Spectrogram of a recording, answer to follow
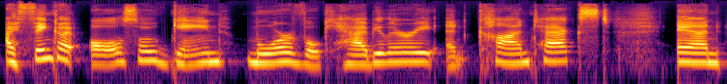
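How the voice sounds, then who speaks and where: A woman's voice: mid-range voice, slow pace. A middle-aged woman talking casually and reflectively, explaining things in an earnest, conversational way as a co-host. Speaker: podcast co-host, former elementary school teacher.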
